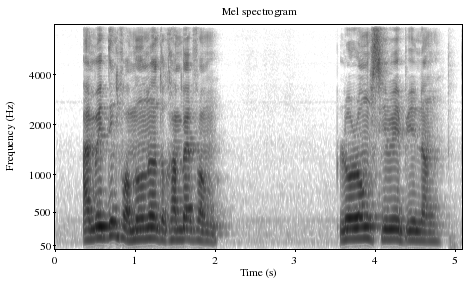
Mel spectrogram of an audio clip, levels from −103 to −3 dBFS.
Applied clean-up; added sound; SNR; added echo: none; none; none; none.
